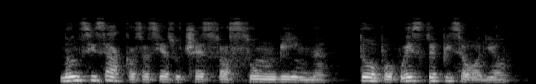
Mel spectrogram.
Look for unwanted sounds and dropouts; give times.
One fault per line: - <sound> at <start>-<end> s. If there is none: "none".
none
